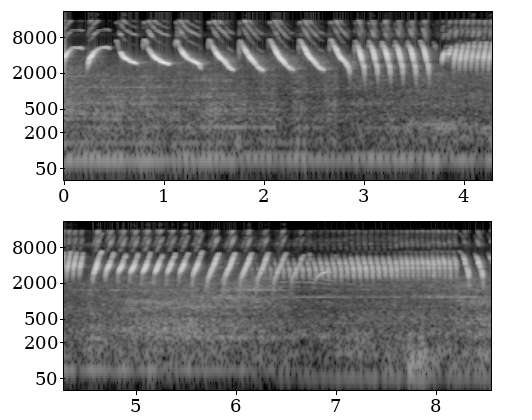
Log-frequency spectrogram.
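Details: Canary song played to coax young canaries into singing: rolls of quick falling whistles leading into a fast, even trill of clipped notes, with a low steady hum throughout.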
